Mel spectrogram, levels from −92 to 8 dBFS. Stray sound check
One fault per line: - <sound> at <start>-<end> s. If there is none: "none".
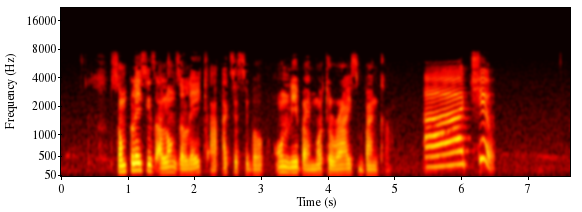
- sneeze at 5.4-6.5 s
